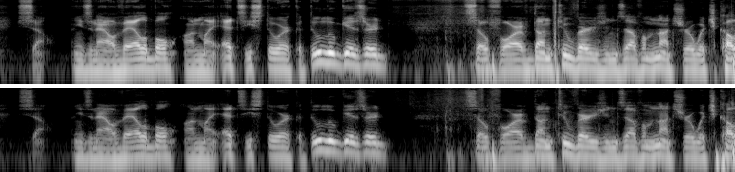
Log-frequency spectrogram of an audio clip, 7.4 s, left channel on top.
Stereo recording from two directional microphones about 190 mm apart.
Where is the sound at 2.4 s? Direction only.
35° right (ahead or behind).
